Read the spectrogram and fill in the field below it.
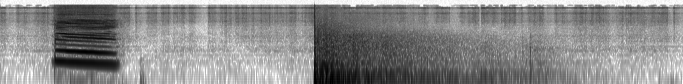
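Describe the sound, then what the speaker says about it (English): In the video game Hotel Remorse, a sharp, loud gunshot-like blast rings out and decays slowly into a long reverberant tail, following a short tonal whine a few seconds earlier. "Did I just hear another gunshot?"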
